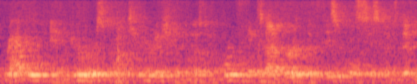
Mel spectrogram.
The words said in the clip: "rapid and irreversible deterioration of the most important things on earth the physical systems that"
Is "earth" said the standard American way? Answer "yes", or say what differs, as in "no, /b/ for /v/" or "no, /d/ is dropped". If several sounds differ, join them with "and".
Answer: no, /t/ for /θ/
